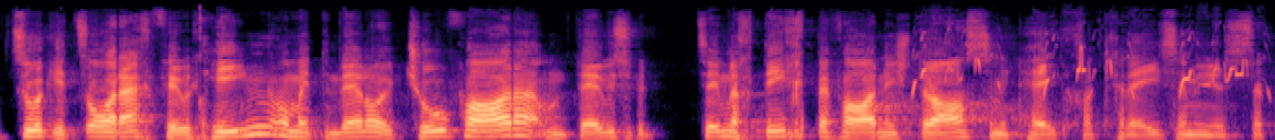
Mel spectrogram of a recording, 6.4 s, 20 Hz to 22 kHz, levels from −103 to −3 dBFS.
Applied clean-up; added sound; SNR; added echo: neural mask model Resemble Enhance denoiser.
